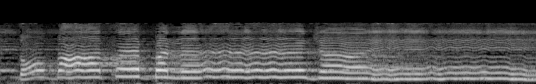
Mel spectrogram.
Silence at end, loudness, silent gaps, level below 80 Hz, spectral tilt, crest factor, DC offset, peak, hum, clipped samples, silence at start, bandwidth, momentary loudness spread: 0 s; -16 LUFS; none; -54 dBFS; -3.5 dB/octave; 14 dB; under 0.1%; 0 dBFS; none; under 0.1%; 0 s; 7.4 kHz; 7 LU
